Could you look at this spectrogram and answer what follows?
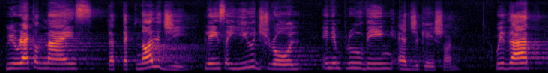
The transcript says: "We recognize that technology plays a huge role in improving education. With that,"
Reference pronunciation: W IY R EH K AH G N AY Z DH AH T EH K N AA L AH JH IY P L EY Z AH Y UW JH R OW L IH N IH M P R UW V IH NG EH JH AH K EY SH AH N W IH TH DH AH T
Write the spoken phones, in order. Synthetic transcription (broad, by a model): W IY R EH K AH G N AY S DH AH T EH K N AA L AH JH IY P L EY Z AH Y UW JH R OW L IH N IH M P R UW V IH NG EH JH AH K EY SH AH N W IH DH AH T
